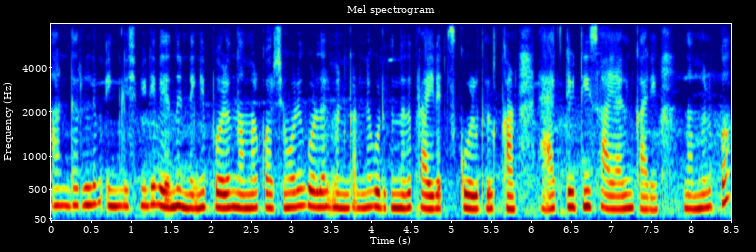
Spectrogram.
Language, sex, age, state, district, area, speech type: Malayalam, female, 18-30, Kerala, Palakkad, rural, spontaneous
